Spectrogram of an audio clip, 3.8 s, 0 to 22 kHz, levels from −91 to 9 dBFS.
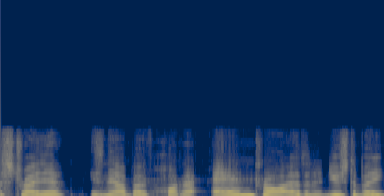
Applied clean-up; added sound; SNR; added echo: neural separator model SepFormer DNS4.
